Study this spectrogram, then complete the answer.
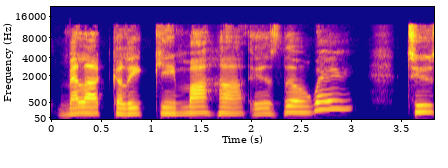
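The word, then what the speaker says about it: Mele Kalikimaka: And if you don't know how to say it, it's Mela Kaliki Maha is the way to say Merry Christmas in Hawaii. Yep. Mela Kaliki Maha.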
